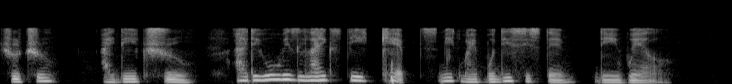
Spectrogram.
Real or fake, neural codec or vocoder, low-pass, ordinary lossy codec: real; none; 5.4 kHz; none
